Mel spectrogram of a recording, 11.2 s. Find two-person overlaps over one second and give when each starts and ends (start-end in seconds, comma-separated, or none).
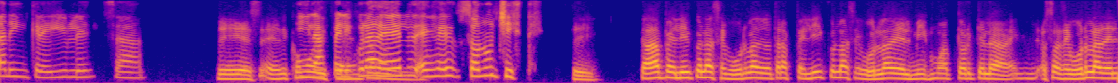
3.0-4.2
